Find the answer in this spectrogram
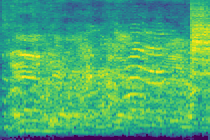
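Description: Several people talking at once: overlapping chatter in a large room.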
